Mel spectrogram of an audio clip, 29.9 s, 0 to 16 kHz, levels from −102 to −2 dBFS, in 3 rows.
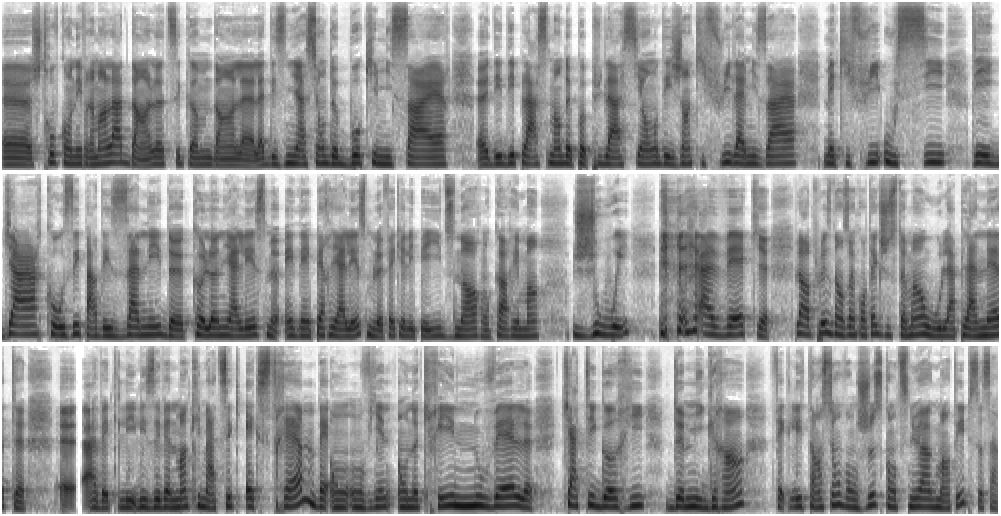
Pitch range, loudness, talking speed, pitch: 155-185 Hz, -20 LUFS, 185 wpm, 170 Hz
